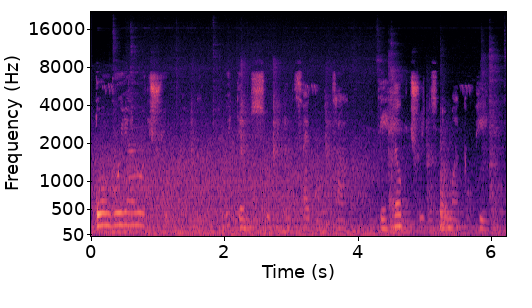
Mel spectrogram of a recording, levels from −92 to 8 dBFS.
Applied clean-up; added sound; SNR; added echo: none; Sliding door; 4 dB; none.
